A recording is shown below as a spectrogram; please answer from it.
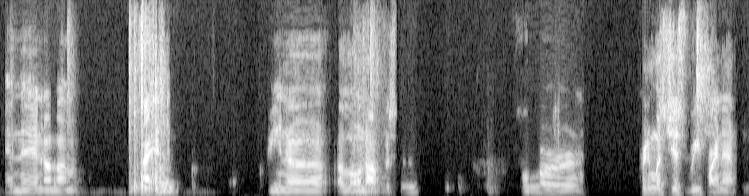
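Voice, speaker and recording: A man, a real estate agent guest, telling his story in a relaxed, rambling way, heard over a phone speaker on a group call. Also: fairly low pitch, measured pace, long pauses, very noisy. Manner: relaxed, rambling, many ums and restarts. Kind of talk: casual interview storytelling. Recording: dull, dry phone audio.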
